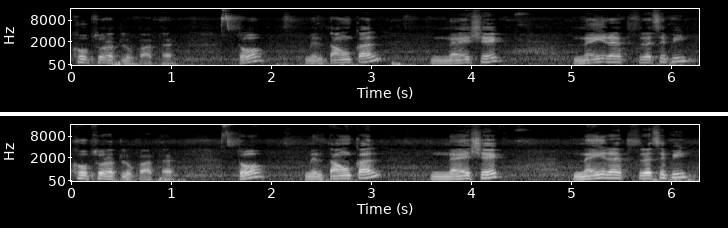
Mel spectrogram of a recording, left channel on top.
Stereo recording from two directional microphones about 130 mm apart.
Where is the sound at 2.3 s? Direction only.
15° right (ahead or behind).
